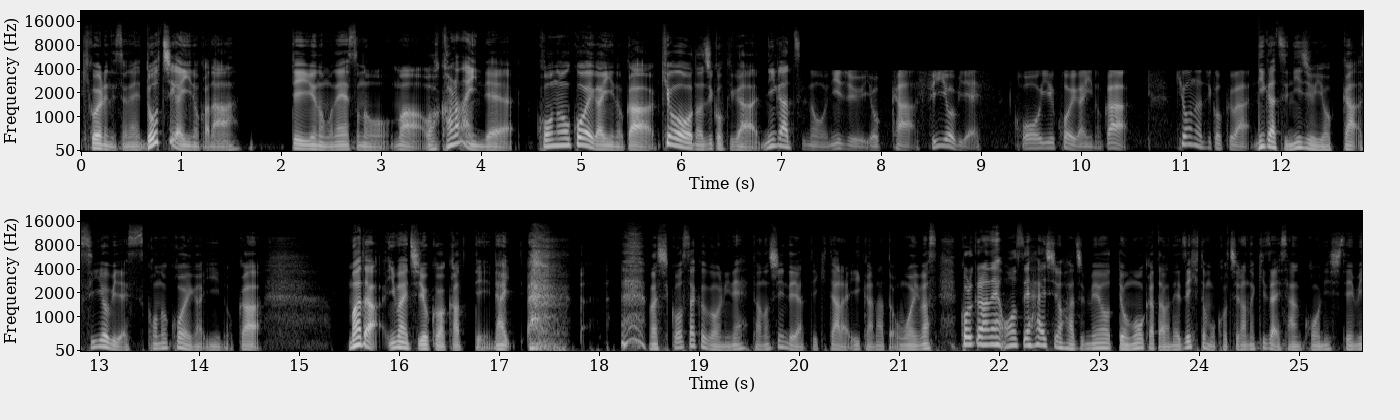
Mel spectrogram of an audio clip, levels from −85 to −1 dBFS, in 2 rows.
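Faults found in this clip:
Speech goes dull and boxy 7.18–11.78 s, nothing above 3.8 kHz, level down about 10 dB, faint new background noise well under the speech. No gap at either switch. Likely input switched to a poorer device, narrower-band mic path, then back.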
